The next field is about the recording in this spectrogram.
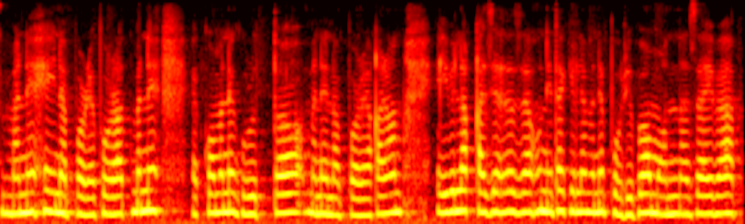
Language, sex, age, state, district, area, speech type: Assamese, female, 18-30, Assam, Barpeta, rural, spontaneous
